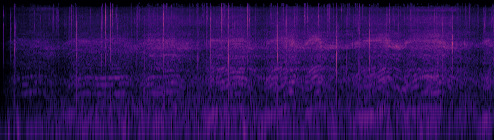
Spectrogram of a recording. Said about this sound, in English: Back at the Wild Oaks Preserve, Zach and Phil are busy clearing brush and branches with chainsaws, while a truly merry donut-fueled band of volunteers pulls the downed wood into burn piles.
